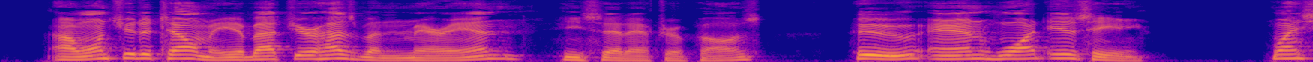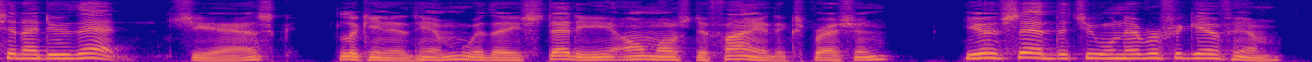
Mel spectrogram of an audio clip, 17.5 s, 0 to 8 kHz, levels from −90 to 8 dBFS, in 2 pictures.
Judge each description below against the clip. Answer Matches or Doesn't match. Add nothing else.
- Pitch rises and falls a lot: Matches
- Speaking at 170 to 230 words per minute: Doesn't match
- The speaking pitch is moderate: Matches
